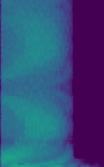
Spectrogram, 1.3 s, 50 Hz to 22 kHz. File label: retro 8bit video game warp sound; tony-parsons-music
